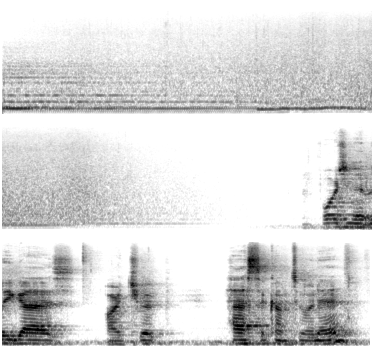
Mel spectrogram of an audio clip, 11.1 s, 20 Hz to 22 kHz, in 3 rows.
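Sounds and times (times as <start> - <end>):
slow ambient music pad: 0.0 - 5.7
ocean waves on sandy shore: 0.0 - 6.2.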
